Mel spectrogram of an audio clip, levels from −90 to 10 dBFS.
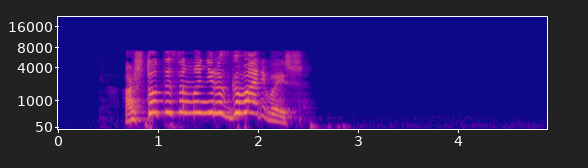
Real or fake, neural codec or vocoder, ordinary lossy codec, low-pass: real; none; MP3, 48 kbps; 7.2 kHz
